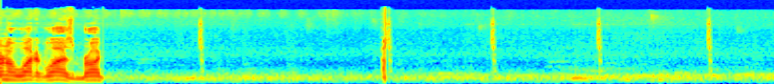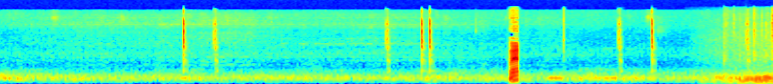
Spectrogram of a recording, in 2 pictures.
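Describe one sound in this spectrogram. A middle-aged man speaks calmly in a low voice.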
